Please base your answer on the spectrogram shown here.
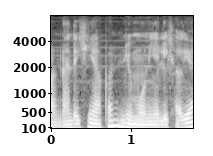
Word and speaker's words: निमोनिया: से पढ़ा जाएगा निमोनिया हो गया यहां पर पीस साइलेंट है ध्यान रखिएगा निमोनिया हो गया तो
